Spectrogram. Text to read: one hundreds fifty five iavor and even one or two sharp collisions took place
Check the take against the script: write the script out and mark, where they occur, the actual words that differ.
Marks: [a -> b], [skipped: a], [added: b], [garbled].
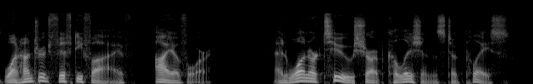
one [hundreds -> hundred] fifty five iavor and [skipped: even] one or two sharp collisions took place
